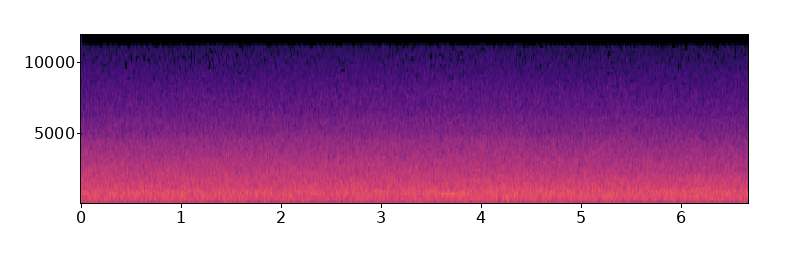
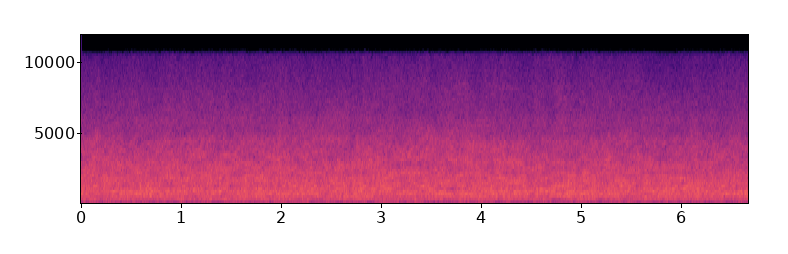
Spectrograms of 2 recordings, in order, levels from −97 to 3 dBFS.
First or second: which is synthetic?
second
